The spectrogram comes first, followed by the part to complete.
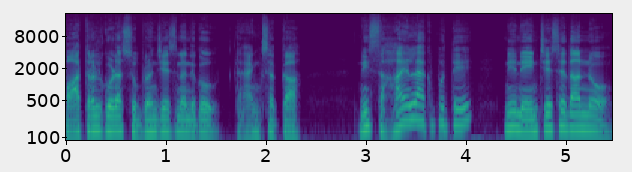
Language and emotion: Telugu, happy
